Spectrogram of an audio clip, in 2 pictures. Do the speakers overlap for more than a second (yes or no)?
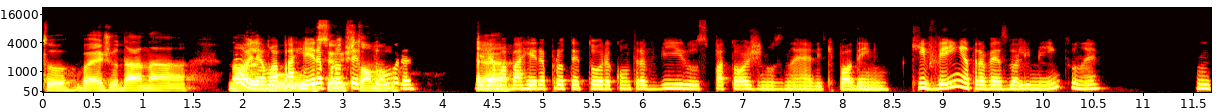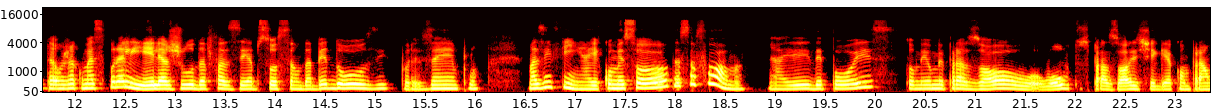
yes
